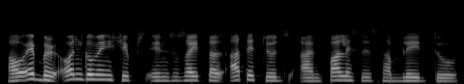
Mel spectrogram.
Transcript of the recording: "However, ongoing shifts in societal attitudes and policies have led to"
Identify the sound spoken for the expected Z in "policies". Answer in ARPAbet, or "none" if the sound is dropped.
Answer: S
